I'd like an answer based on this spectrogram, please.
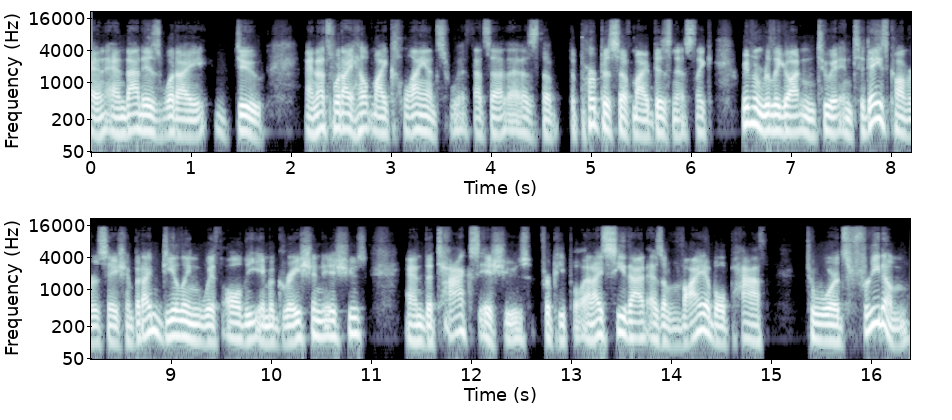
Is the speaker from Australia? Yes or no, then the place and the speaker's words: no; Canada; now in Panama; I'm Canadian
